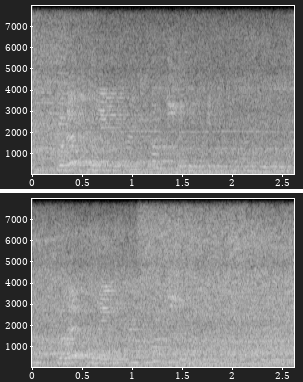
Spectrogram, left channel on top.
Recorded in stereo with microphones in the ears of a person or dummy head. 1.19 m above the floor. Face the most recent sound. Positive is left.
turn(degrees=5)  # may be behind; listen again after turning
